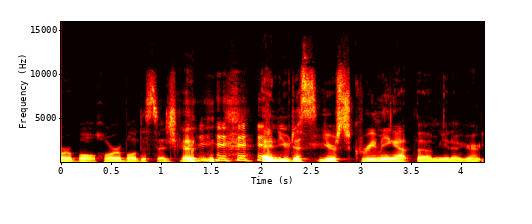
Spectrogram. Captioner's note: laughing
